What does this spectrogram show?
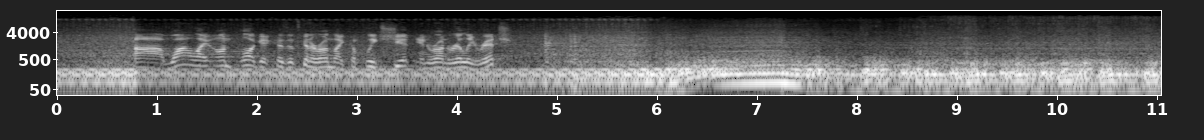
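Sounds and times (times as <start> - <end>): car engine revving roughly: 4.5 - 11.0.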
